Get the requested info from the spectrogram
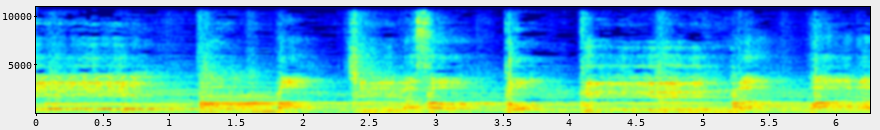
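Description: A man sings a worship song into a microphone with a wavering vibrato, accompanied by an acoustic guitar strummed about twice a second.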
